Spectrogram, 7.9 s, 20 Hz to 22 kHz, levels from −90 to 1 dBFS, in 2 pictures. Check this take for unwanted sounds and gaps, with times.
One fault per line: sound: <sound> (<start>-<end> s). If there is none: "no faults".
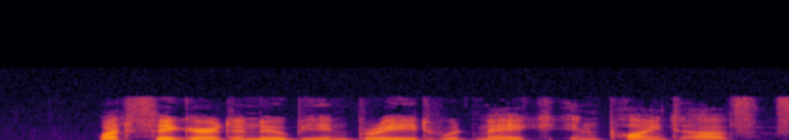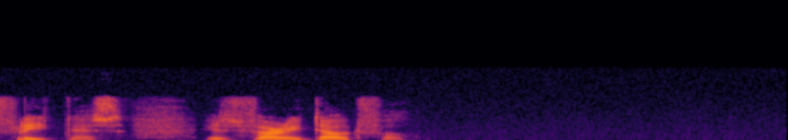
no faults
